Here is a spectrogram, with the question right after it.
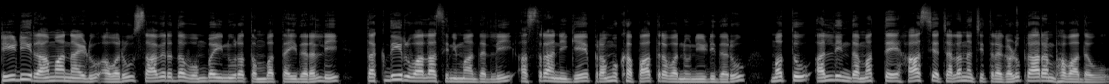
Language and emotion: Kannada, neutral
